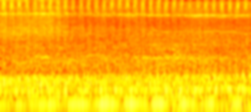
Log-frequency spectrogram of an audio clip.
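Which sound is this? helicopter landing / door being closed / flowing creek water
helicopter landing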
